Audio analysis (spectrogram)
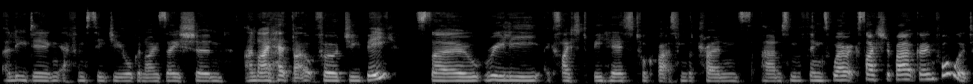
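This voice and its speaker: A woman speaks with a British accent at a fairly low pitch and a fairly quick pace, her intonation fairly even. Her loudness swings widely, over a quiet background. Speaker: talent acquisition leader. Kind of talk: panel discussion.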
